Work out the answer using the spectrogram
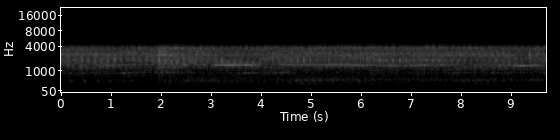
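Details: Ford Fiesta Mk5 at idle: a fast, uneven ticking rattle from around the power steering pump or crankshaft pulley, with a burning smell noted. Source suspected, not confirmed.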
